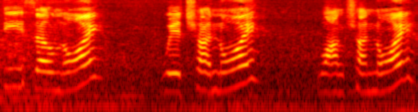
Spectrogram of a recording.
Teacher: anytime someone has Noy in their name this means little and it kind of is high at the end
